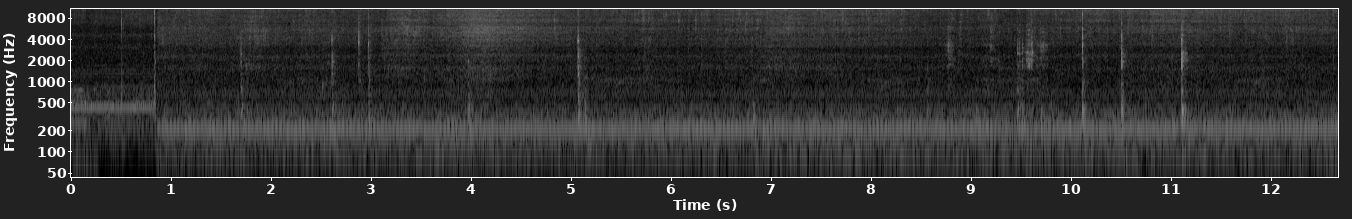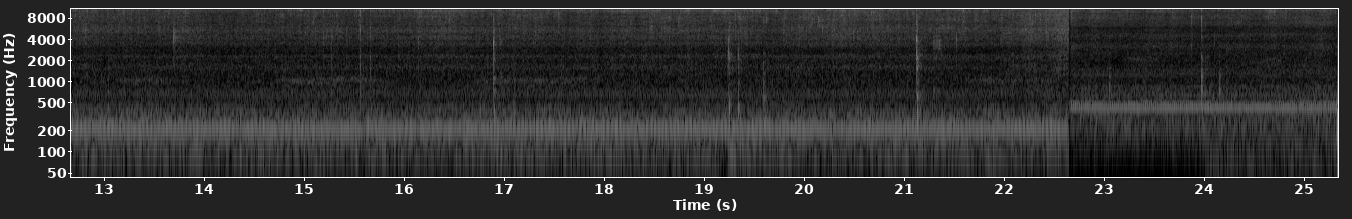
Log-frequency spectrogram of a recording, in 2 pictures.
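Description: Fish fries in hot oil with a steady, loud sizzle that runs for about twenty-five seconds, broken by occasional scraping and clicking as the pieces are turned over to crisp both sides.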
